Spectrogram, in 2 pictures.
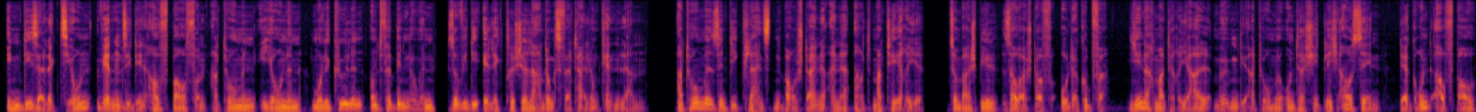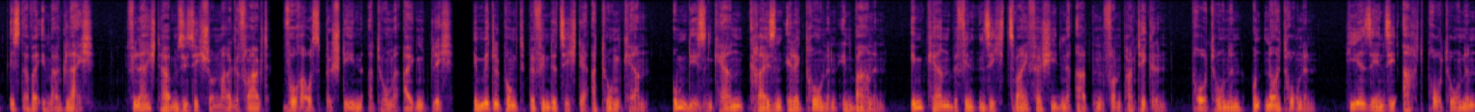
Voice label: elearning; LOFT VOICES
